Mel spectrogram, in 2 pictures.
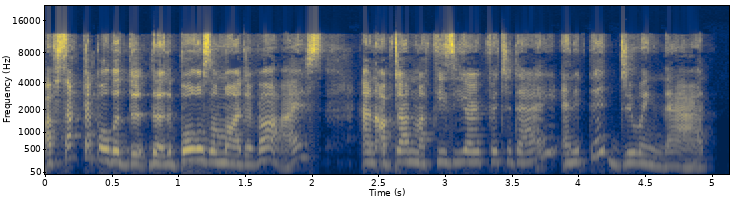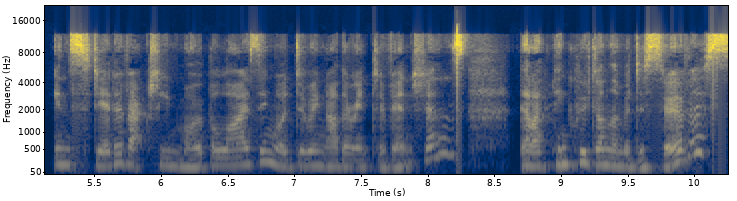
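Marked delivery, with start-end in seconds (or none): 0.0-3.8 terrible put-on Australian accent, pitched up. Acting out what patients say, in a terrible Australian accent. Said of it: "I'm doing a terrible Australian accent here".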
